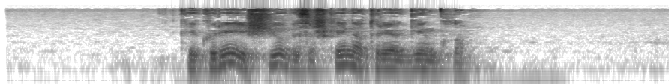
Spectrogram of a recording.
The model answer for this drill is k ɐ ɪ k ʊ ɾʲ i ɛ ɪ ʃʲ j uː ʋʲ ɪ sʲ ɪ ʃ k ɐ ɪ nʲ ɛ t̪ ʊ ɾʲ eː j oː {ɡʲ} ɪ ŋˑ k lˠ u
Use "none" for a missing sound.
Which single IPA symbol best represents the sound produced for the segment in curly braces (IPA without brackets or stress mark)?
ɡʲ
